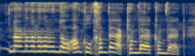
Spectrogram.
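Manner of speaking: high frantic mock yell of "come back"; mock yelling vendors. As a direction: vendors calling out in a high panic to stop the customer. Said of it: "this time they're yelling".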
